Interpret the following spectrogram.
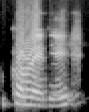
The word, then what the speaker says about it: Korede: It's Korede.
